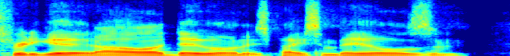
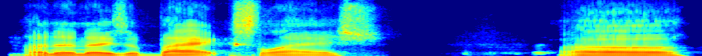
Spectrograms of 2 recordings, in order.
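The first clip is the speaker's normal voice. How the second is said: ordinary talk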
